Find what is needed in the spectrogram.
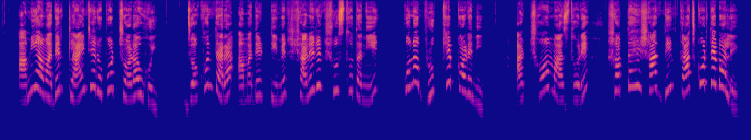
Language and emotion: Bengali, angry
